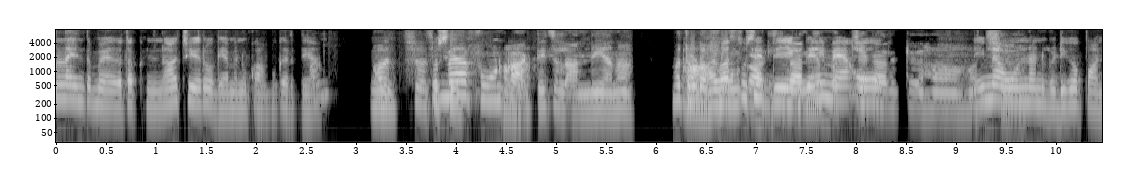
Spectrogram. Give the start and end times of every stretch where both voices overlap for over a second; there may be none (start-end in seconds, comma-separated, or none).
6.3-8.2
